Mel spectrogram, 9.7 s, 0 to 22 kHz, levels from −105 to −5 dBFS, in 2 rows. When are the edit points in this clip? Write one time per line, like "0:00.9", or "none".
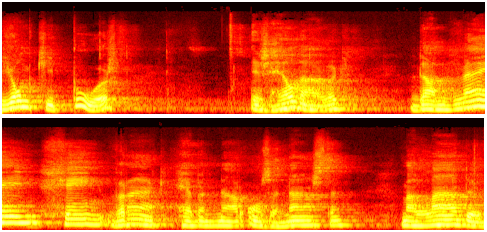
none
